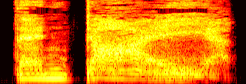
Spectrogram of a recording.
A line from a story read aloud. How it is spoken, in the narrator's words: they hissed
